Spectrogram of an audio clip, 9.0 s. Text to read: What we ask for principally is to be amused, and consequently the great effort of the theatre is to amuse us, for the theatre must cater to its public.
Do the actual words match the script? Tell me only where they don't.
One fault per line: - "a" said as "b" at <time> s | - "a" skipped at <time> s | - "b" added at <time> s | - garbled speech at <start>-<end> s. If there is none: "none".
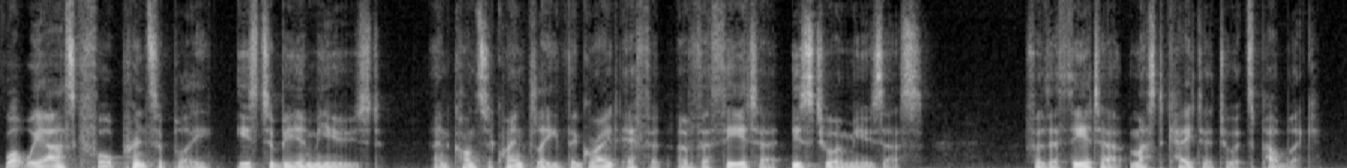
none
